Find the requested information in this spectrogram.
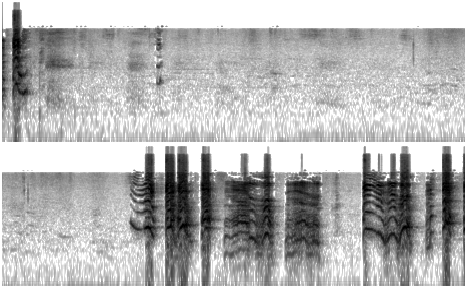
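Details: Alaskan Malamute dog. A short sound near the start, then long near-silence, then a burst of high, wavering yowls and yips. The calls bend up and down in quick, uneven succession over the final five seconds.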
